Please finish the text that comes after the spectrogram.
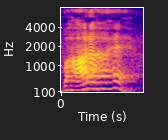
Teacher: अब इस सेंटेंस को मंद स्वर में पढ़ेंगे तो सामान्य कथन, सम स्वर में पढ़ेंगे तो प्रश्नवाचक वाक्य हो जाएंगे, और उच्च स्वर में पढ़ेंगे तो आश्चर्य सूचक हो जाएंगे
